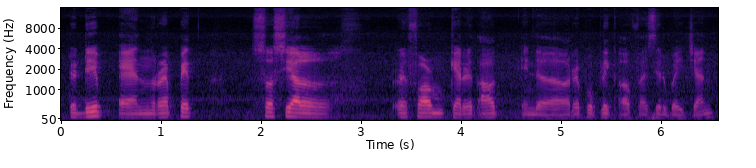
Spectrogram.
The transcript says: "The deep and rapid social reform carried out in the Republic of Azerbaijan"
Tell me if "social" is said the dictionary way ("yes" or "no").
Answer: no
